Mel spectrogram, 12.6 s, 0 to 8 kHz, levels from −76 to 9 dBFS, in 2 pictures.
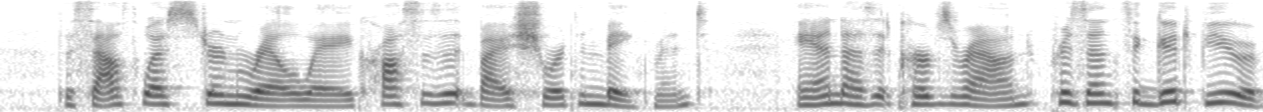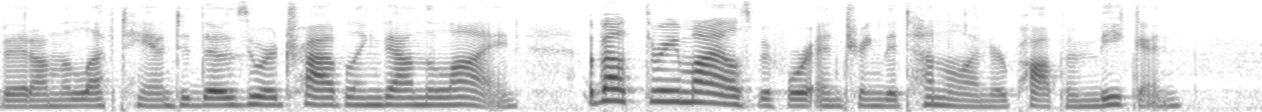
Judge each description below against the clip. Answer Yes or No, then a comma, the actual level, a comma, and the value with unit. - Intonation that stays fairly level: No, average, 4.2 semitones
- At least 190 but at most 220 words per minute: Yes, fast, 205 wpm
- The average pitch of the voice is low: No, high, 200 Hz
